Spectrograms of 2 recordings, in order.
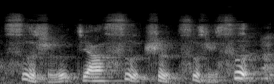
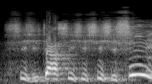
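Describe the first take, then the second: First: The sh sounds are clear, in standard Mandarin. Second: Every syllable comes out like 'xi', Cantonese-accented. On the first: "你教他讲一句话啊" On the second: "那么他一定跟你讲"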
